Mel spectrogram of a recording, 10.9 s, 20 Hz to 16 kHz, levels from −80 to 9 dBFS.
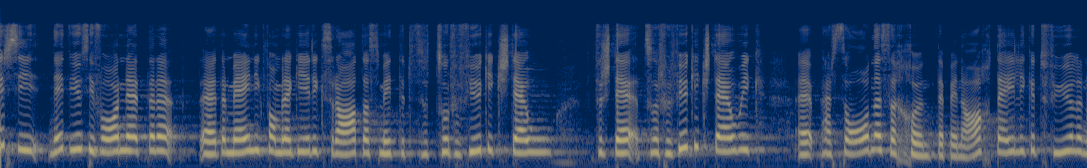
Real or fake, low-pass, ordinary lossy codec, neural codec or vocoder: real; 9.9 kHz; none; none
